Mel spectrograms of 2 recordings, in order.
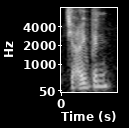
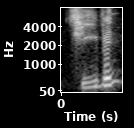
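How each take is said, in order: First: "Jibin" said JAI-vin, as a question; "Jibin" with a long I, rising. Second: "Jibin" said JEE-vin, higher, as a question; "Jibin" with first vowel as in "see", rising. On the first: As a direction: try "Jibin" with first vowel as in "eye". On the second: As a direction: try "Jibin" with a long EE. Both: Shown as a demonstration. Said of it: "With the I".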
